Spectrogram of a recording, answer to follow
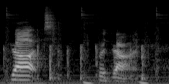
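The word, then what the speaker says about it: Dhat-Badan: No, it's dot badon. Dot, right? That's how you spell it? It's DHAT. And then DHAT -BADAN.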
